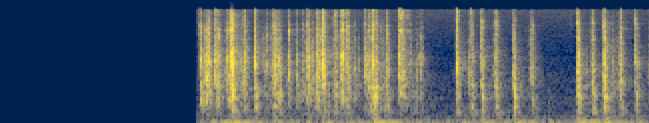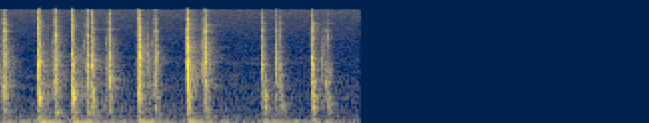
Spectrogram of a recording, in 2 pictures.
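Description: Computer keyboard typing: a quick run of key clicks starting about a second in, with a short pause near two seconds, stopping about a second before the end.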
